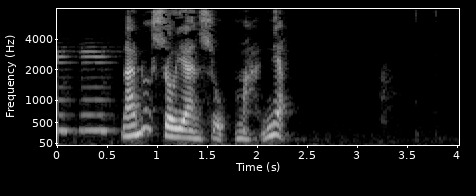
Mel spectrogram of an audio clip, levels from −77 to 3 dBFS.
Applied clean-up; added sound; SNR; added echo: neural separator model SepFormer DNS4.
